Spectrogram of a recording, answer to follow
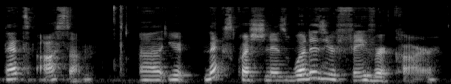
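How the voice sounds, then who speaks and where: A woman's voice: medium pitch, normal speed. A woman hosting a virtual event, reading interview questions and responding with upbeat encouragement. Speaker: event host. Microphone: video call.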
